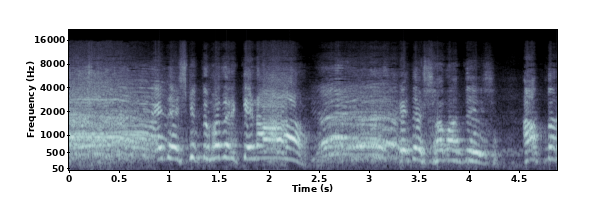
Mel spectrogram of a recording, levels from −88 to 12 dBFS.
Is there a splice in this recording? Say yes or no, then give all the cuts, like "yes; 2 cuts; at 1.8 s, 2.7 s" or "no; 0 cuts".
no; 0 cuts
